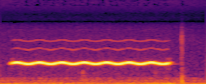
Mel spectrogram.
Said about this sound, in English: Okay, can you hear me? Perfect. So let's just do the beeping sounds. Raise your hand every time you hear it, okay?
